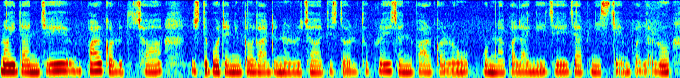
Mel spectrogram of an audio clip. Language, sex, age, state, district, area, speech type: Nepali, female, 18-30, West Bengal, Darjeeling, rural, spontaneous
